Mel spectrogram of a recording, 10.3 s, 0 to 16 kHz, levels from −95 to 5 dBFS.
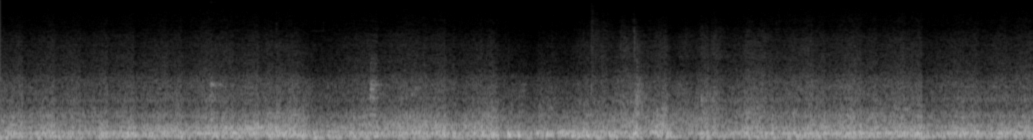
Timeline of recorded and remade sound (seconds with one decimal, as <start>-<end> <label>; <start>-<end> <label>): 0.0-10.3 recorded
